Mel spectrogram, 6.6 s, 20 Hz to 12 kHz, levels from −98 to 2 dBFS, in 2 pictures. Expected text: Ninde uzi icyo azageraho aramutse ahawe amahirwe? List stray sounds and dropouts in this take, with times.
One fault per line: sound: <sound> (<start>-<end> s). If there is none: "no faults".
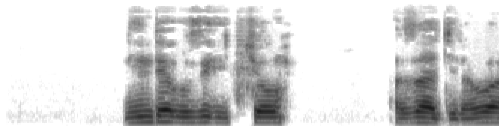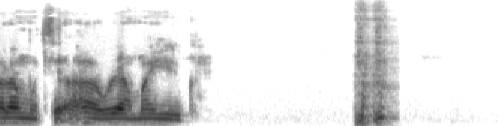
sound: throat clearing (5.7-6.0 s)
